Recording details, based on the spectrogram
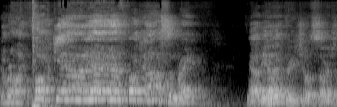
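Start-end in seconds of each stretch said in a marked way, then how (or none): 0.4-2.2 mock, loud, very high whooping cheer. Retelling recruits watching a drill sergeant shoot: imitating loud cheering. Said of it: "they hear us cheering".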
